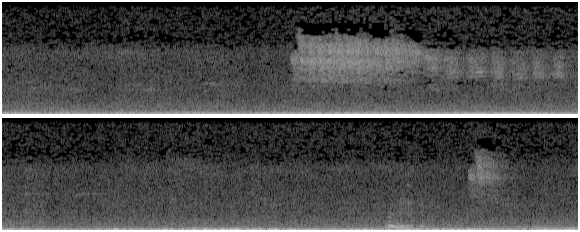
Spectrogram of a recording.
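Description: Outdoor backyard ambience: a high, fine-textured trill about two seconds in, lasting under two seconds, over an uneven low rumble of wind on the microphone that grows stronger from about five seconds in. A short 'hmm' comes near the end.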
